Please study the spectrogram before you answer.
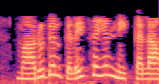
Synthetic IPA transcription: mɐɾɯðɐlɡɐlɐɪsɐjɐlniːkːɐlaː

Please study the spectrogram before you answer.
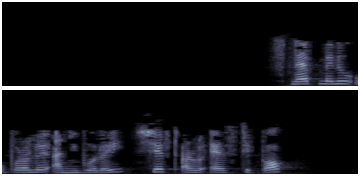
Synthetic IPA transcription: snɛpmenuʔupɔɹɔlojʔa̰nibɔlojsefʰtʰa̰ɹuʔɛstipɔk̚

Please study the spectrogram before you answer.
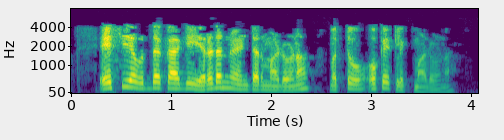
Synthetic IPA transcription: eːsijɐud̪ʱːɐkːaːɡiɛɾɐɽɐnːue̞ɳʈɐɾmaːɽoːɳɐ | mɐt̪ːuoːke̞ːkɭikma̰ːɽo̰ːɳɐ

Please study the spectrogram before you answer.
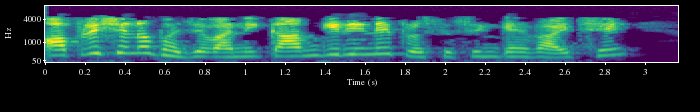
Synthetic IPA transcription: ɔpɾeʃənobʱəd͡ʒəʋanikamɡiɾinepɾosesɪ̃ŋɡkɛɦʋajt͡ʃʰe

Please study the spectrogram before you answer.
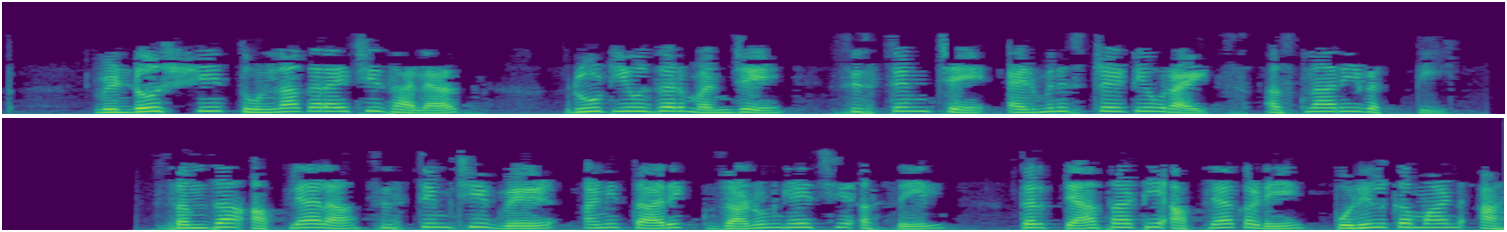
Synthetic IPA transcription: ʋiɳɖod͡zɕiːt̪ulnakəɾajt͡ɕiːd͡zʱaljat͡s | ɾuʈjud͡zəɾm̤əɳd͡ze | sisʈəmt͡ɕeɛɖminisʈɾeʈiʋɾaiʈsəsɳaɾiːʋjək̚t̪iː | səmd͡zaʔapljalasisʈəmt͡ɕiːʋeɭaɽ̃it̪aɾiːkd͡zaɽ̃uːnɡʱjajt͡ɕiːʔəsel | t̪əɾt̪jasaʈʰiːʔapljakəɽepəɽ̤iːlkəmaɳɖaɦe

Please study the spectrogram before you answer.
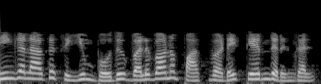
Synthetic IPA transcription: niːŋɡɐɭaːɣɐsɛjːɯmpoːðɯʋɐlɯʋaːnɐpaːsʋɐɽɐɪt̪ːeːɾnd̪ɪɽɯŋɡɐɭ

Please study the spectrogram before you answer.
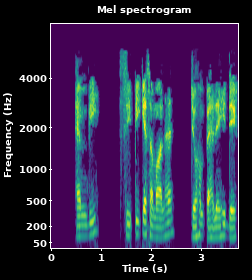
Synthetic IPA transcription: ɛːmʋiː | siːpikesaːmaːnɦɛ̃ | d͡ʒoːɦɐ̃mpɛɦleɦid̪eːkʰ

